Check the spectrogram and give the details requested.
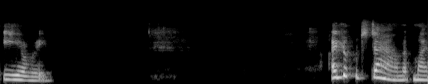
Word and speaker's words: Erie: might pronounce this wrong is it eerie in pennsylvania or airy i'm going to pronounce it erie i looked down at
